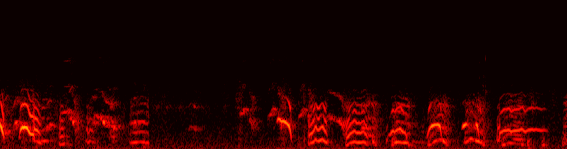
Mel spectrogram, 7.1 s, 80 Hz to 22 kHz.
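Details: Longhaired German Shepherd puppy Alohnzo, three weeks old, born 26 September 2020, whimpering continuously in a string of short nasal squeals and whines, several each second with brief pauses, in a quiet room.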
